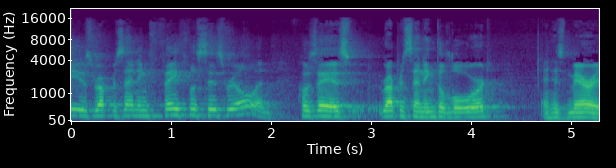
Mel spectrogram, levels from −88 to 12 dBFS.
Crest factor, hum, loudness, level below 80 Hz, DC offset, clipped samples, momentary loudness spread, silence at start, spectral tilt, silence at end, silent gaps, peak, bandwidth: 18 dB; none; -21 LUFS; -64 dBFS; under 0.1%; under 0.1%; 12 LU; 0 s; -5.5 dB/octave; 0 s; none; -2 dBFS; 16 kHz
